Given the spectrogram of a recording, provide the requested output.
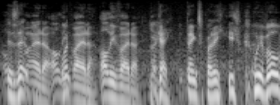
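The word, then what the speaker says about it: Oliveira: you know like for me to and it's Oliva ol Oliva okay thanks buddy we've all been saying it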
